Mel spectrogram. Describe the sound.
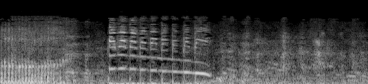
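A voice does an exaggerated, cartoonish Three Stooges-style snore imitation: a raspy, noisy inhale, then a fluttering, high whistle that slides downward for about a second, with murmuring voices behind it.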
